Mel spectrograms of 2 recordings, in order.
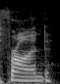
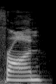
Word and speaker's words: frond: It is frond. Yes. It's not frawn.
